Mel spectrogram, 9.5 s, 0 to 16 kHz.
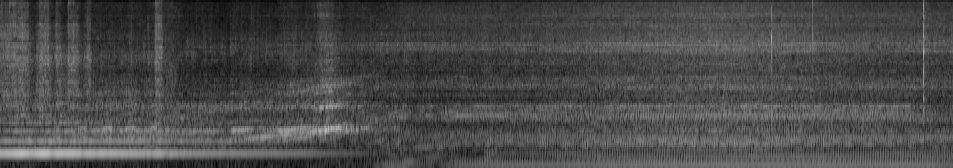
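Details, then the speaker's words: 20-year-old grinder: a higher motor tone winds down, then the old grinder spins up to a steady, noticeably loud low hum with a rough edge, compared against a quiet new grinder; loud running noise. "so now this is my old grinder is a little bit loud because this is 20 years old believe it or not so I'm going to turn it on and you'll hear the difference"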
